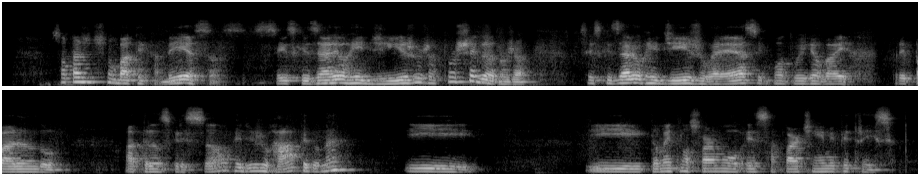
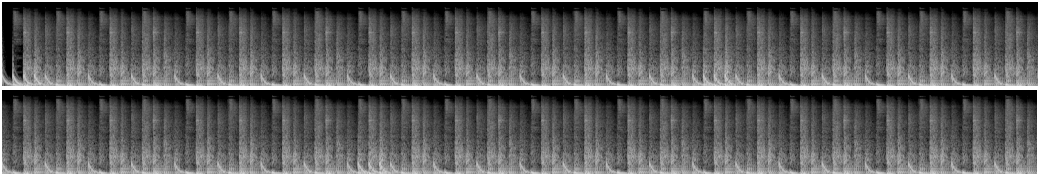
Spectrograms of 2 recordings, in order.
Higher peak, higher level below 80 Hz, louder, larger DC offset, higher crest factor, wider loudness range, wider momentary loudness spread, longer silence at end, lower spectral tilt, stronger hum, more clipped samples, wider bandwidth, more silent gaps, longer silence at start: second, -6 dBFS vs 0 dBFS; second, -64 dBFS vs -20 dBFS; second, -25 LUFS vs -19 LUFS; second, under 0.1% vs 0.6%; about the same, 20 dB vs 18 dB; first, 5 LU vs 1 LU; first, 14 LU vs 3 LU; first, 0.25 s vs 0 s; about the same, -5.5 dB/octave vs -4.5 dB/octave; neither; neither; second, 9.8 kHz vs 17 kHz; neither; first, 0.5 s vs 0 s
